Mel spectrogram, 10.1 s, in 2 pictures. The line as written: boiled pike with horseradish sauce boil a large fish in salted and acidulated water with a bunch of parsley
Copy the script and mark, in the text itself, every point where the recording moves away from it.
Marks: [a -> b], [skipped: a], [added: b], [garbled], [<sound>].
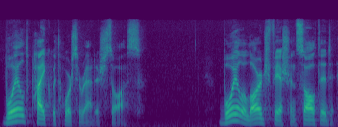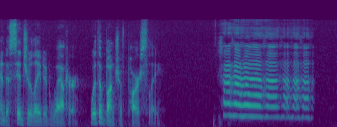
boiled pike with horseradish sauce boil a large fish in salted and acidulated water with a bunch of parsley [laugh]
